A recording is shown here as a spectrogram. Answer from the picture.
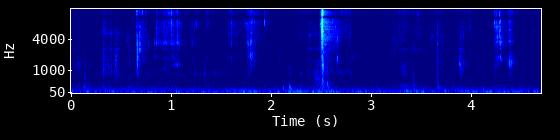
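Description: Faint chewing and biting on fried chicken wings: small wet mouth clicks and crunches, with one sharper crunch about two and a half seconds in.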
